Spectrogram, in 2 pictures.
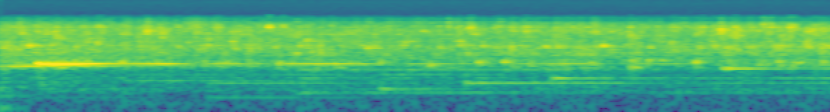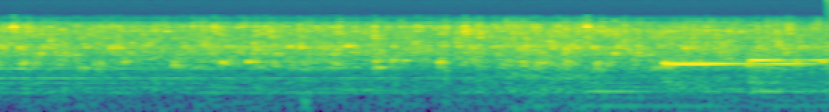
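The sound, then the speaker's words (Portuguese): A stream's water flows steadily without pause, a continuous soft rushing, with faint sustained tones humming quietly underneath and no voices. “À beira do riacho”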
